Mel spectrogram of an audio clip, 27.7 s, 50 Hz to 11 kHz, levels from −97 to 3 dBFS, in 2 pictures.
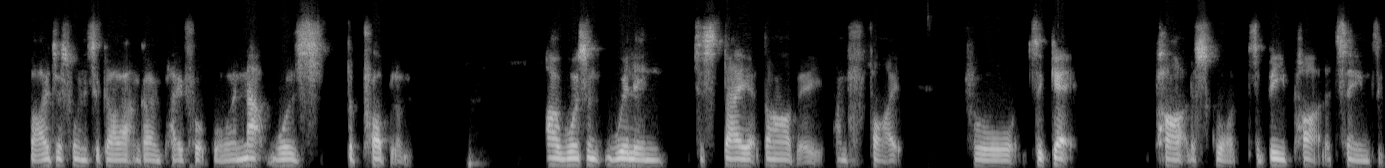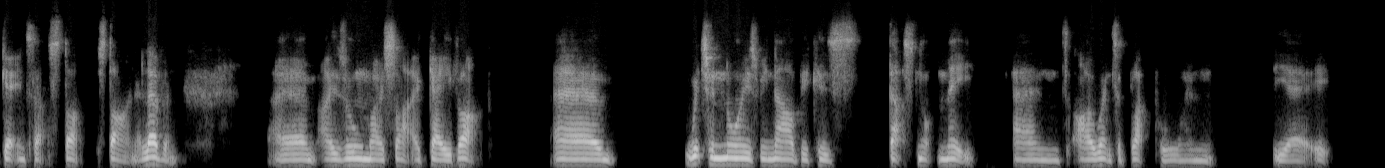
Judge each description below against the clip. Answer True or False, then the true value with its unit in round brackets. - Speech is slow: False (155 wpm)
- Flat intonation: True (2.3 semitones)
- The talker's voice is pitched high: False (115 Hz)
